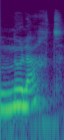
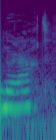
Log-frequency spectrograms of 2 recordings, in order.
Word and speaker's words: n0lart: Voilà, mais avant ça, je t'avais découverte sur les réseaux sociaux avec ton compte Instagram qui s'appelle Nolart, je prononce bien Nolart, ouais.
